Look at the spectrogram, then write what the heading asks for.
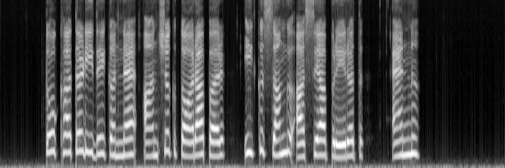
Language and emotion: Dogri, neutral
